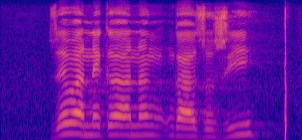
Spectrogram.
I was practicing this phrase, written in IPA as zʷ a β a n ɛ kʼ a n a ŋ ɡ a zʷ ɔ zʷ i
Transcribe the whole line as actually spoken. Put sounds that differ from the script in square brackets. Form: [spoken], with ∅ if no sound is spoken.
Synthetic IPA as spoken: zʷ [ɛ] β a n ɛ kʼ a n a ŋ ɡ a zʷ ɔ zʷ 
